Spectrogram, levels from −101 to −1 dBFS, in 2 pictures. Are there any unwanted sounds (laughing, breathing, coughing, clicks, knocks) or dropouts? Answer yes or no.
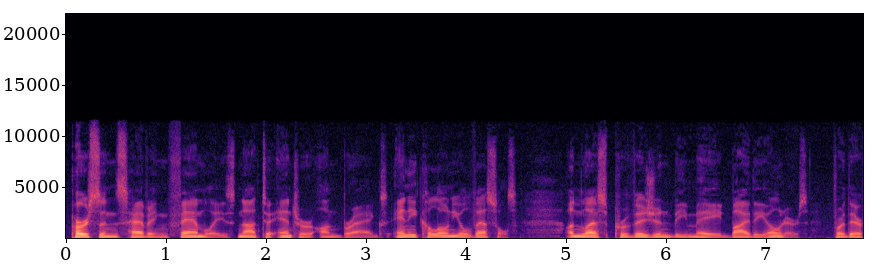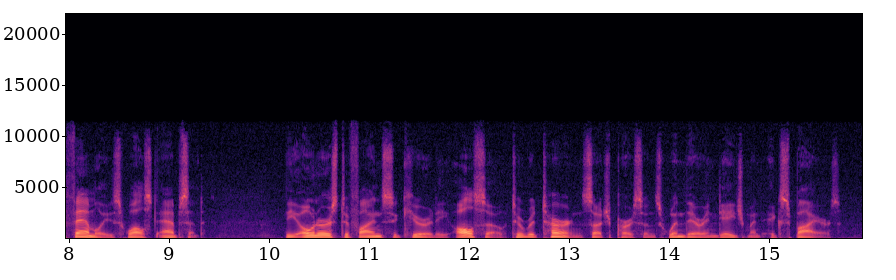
no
